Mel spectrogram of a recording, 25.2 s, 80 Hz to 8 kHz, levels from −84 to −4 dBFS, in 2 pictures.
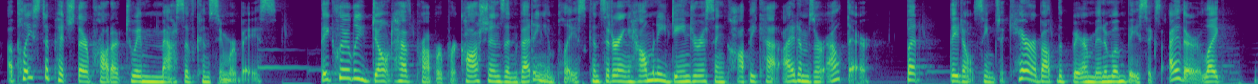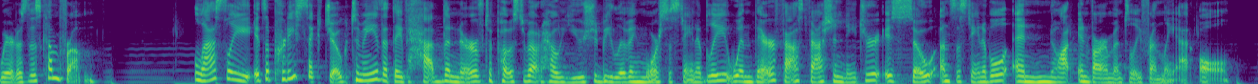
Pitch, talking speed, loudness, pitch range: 185 Hz, 205 wpm, -21 LUFS, 170-200 Hz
